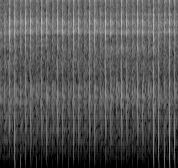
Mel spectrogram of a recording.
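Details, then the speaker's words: Shockwave therapy device running: rapid, regular sharp tapping pulses, about ten to twelve per second, like a small hammer striking repeatedly. "what is that that sounds like a doctor hidden a little hammer on your knee over and over and over again that means we're healing that's the sound of Shockwave therapy"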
